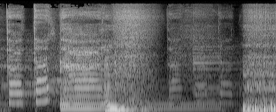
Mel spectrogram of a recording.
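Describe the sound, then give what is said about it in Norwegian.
A person vocally imitates the shocked gasp made on first stepping into an ice bath: a few short voiced breaths, then a long, strained, wavering cry, loud, ending in another sharp burst. “Kan du gjengi lyden du lagde når du gikk i vannet første gang?”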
